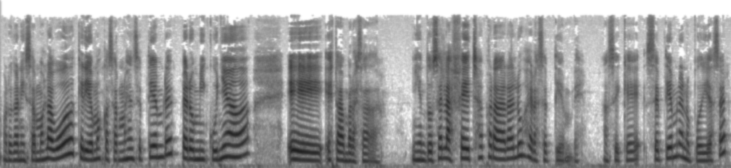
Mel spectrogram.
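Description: A woman's voice: medium pitch, animated, a little fast, darkish tone, dry recording. A woman, a radio guest telling a personal story in an earnest, flowing way, speaking in a studio. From Venezuela. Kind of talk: personal testimony in a radio interview.

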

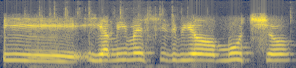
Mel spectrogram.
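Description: High-voiced woman on a phone line. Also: flat delivery, slow, vocal fry. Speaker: phone-in caller to a radio show. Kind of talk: casual chat. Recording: thin band-limited phone call.

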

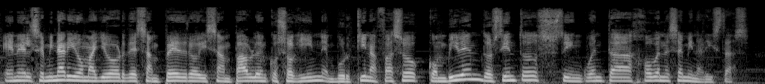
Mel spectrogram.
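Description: A man's voice: a little high, normal speed, few pauses. A man presenting a radio programme as its host. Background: music.

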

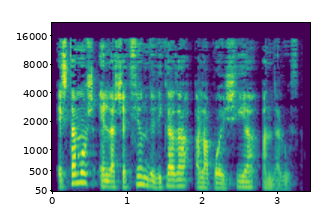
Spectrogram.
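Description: A man hosting a religious radio program, introducing segments in a measured, devout manner. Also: mid-range voice, very animated. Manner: measured, devout announcer delivery.

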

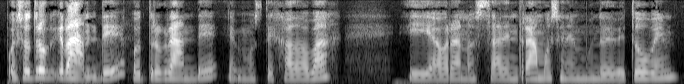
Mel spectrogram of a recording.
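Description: A woman's voice: mid-range voice, fairly even intonation, unhurried, a bit bright, dry recording. A Spanish woman pianist with a faint Italian lilt, chatting thoughtfully as a guest in a radio studio and sprinkling her answers with fillers. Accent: slight Italian lilt on Spanish. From Spain. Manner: thoughtful, explaining with many fillers and "¿no?". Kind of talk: radio interview chat.

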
